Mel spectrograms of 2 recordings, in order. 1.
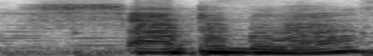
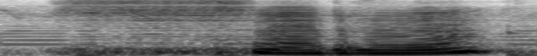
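Suaranya terdengar kering, tanpa gema. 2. Suaranya punya efek gema yang kuat. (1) "tidak bergema, hanya matang seperti ini saja" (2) "suara gemanya saya putar, saya tambah seperti ini"

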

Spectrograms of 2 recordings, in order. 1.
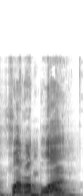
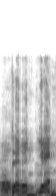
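Kata itu diawali dengan bunyi F. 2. Kata itu diawali dengan bunyi P.

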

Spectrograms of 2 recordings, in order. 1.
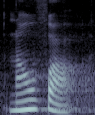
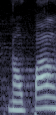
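Namanya ada bunyi F dan 'au'. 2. Namanya ada bunyi P dan 'o'. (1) "panggil Naufal pakai huruf F" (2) "Pasti jatuhnya Nopal"

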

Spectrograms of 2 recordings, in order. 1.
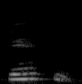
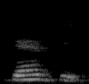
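Konsonan di tengah terdengar seperti f. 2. Konsonan di tengah terdengar seperti v yang lebih berat. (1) "Ketika kita baca, konsonan F dan V memiliki bunyi yang sama" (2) "Jadi ada penekanan yang sedikit berat pada konsonan V menjadi V"

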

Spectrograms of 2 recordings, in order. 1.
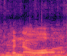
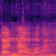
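Lafal bahasa Jawa dengan vokal o, bukan a. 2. Lafal bahasa Indonesia baku dengan vokal a terbuka.

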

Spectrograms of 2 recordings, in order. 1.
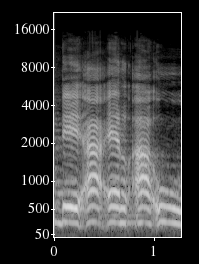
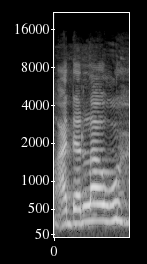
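Kelompok huruf dipisahkan oleh jeda. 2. Kelompok huruf disambung tanpa jeda. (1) "dibacanya pisah-pisah" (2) "tadi Makci bacanya langsung"

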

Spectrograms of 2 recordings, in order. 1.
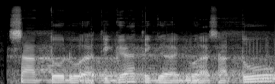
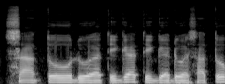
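Suaranya diberi efek gema. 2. Suaranya sudah dikurangi noise latar belakangnya, tanpa gema. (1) "Berikut ini menggunakan echo" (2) "dengan mengaktifkan noise reduction"

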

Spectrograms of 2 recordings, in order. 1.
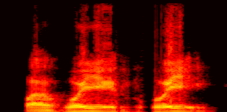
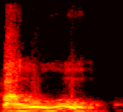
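Kata itu terdengar seperti 'pahuehue', dengan vokal meluncur. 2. Kata itu terdengar seperti 'pahuhu', dengan vokal pendek. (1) "dibacanya jadi Pahue Hue" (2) "bukan Pahuhu"

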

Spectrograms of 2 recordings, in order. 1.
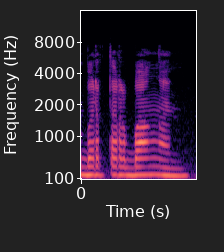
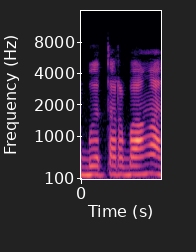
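Ada bunyi r setelah suku pertama. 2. Tidak ada bunyi r setelah suku pertama. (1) "bukan berterbangan" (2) "menjadi beterbangan"

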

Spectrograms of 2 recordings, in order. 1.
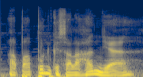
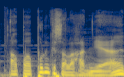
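Diucapkan dengan lambat dan nada akhirnya rendah. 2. Diucapkan dengan kecepatan yang lebih cepat, biasa saja.

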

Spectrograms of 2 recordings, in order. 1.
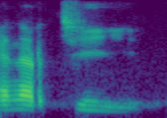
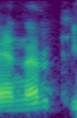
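Kata itu diucapkan dengan cara Inggris. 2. Kata itu diucapkan dengan cara Indonesia. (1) "kalau dalam bahasa Inggris jadi energi" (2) "kalau dalam bahasa Indonesia ya energi"

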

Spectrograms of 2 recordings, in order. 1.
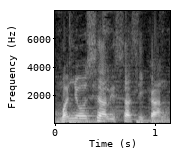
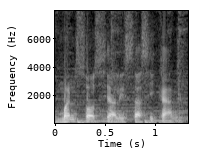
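Bunyi s luluh menjadi bunyi ny. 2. Bunyi s tetap dipertahankan setelah bunyi n. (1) "kata menyosialisasikan adalah kata yang benar" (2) "bukan mensosialisasikan"

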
